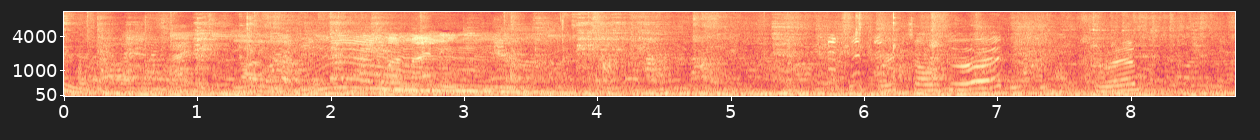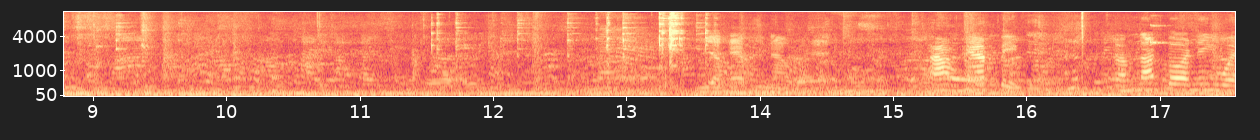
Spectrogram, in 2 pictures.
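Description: Many people chatter in a busy room over a low hum.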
